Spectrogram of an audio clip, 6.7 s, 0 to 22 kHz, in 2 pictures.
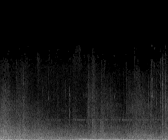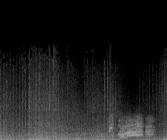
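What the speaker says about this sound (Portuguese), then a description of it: "Barulho de tiro." Dense gunfire in Far Cry 5 near the Hope County jail: a continuous, loud rattle of overlapping shots and bursts. A voice comes in over the shooting near the end.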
